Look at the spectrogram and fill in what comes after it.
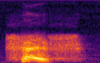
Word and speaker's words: sheesh: Później jest shish. Czy szesz? – Szesz. – Szesz. – Wymawiają szesz. – S-H-E-E-S-H.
